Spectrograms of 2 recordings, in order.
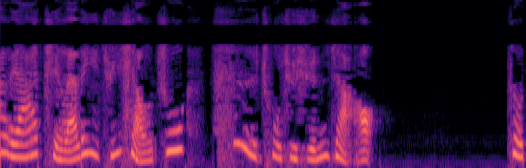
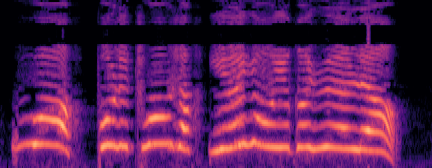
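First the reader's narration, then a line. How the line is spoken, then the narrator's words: Excited shout. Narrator (Chinese): 又一只小猪喊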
